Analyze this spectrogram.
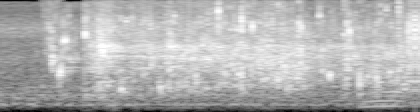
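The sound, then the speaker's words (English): Water boiling in a large pot on a stovetop, a dense and steady bubbling and gurgling that stays fairly quiet and even throughout. “Nina Kavasnikov stands over a large pot of water on her stovetop. That's a boiling.”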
